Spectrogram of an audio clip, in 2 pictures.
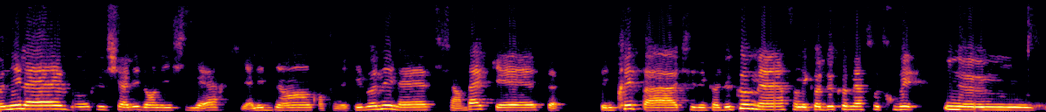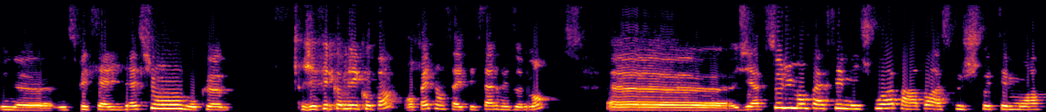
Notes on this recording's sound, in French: j’ai eu le plaisir d’échanger (en live Instagram)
